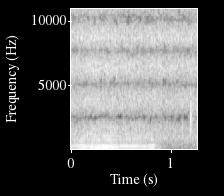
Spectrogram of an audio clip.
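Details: A sleeping cat snores: one steady, low, humming breath that holds for under a second, then fades into quiet room hiss.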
